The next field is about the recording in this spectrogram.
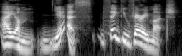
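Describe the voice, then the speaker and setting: A man puts on a kindly mother for a story reading. The voice is raised and varied in pitch, modest and polite and a little flustered. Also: wildly swooping pitch, slow pace, heavily acted.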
